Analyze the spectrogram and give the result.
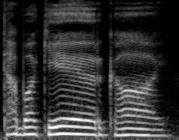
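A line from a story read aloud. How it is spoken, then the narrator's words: Sepulchral voice. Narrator (Russian): сказала Джо могильным голосом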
